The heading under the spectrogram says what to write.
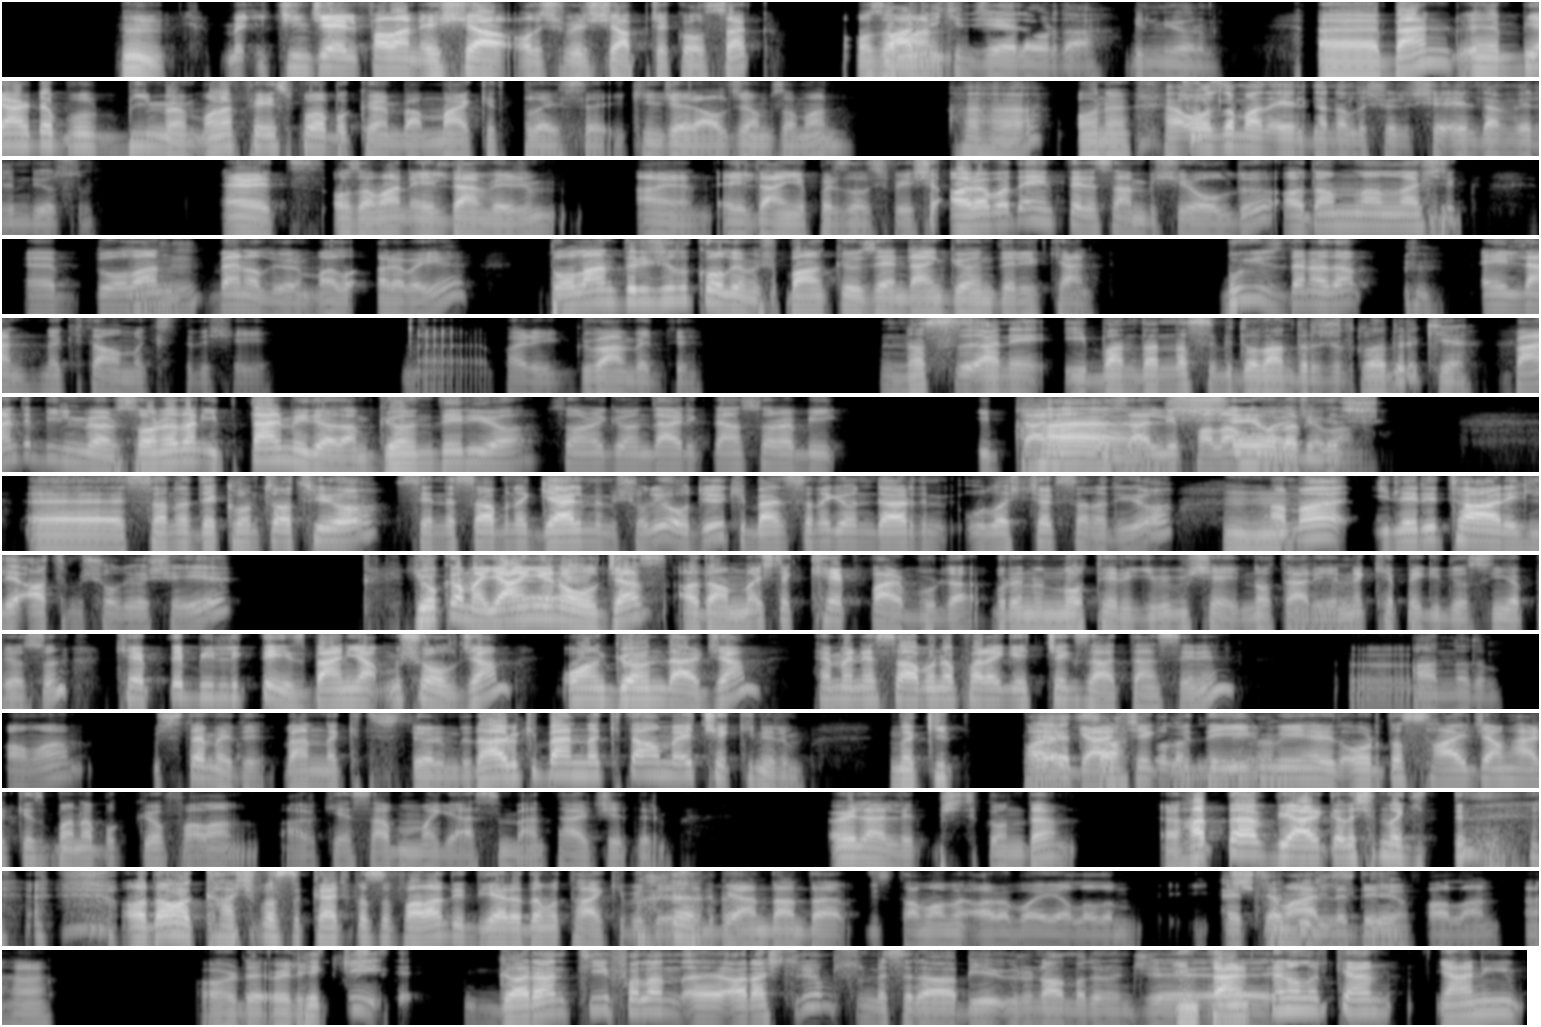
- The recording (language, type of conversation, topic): Turkish, podcast, Online alışveriş yaparken nelere dikkat ediyorsun?
- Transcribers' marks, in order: tapping; other background noise; throat clearing; chuckle; laughing while speaking: "Adama kaçmasın kaçmasın falan diye diğer adamı takip ediyoruz"; chuckle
